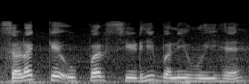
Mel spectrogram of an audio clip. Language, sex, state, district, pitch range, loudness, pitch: Hindi, male, Uttar Pradesh, Lucknow, 145-200 Hz, -18 LUFS, 155 Hz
